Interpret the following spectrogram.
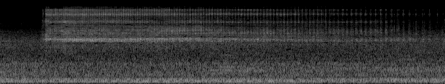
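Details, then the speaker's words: Car clutch release bearing spun by hand gives a dry, rough whirring hiss with a high-pitched edge. The bearing race is worn, and the bearing needs replacing. "Nah itu suara dari deaker yang kita putar dia berbunyi seperti itu kalau seperti itu otomatis harus dilakukan penggantian"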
